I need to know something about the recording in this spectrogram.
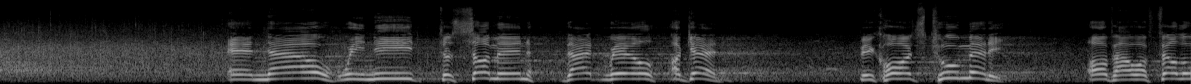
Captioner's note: cheering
